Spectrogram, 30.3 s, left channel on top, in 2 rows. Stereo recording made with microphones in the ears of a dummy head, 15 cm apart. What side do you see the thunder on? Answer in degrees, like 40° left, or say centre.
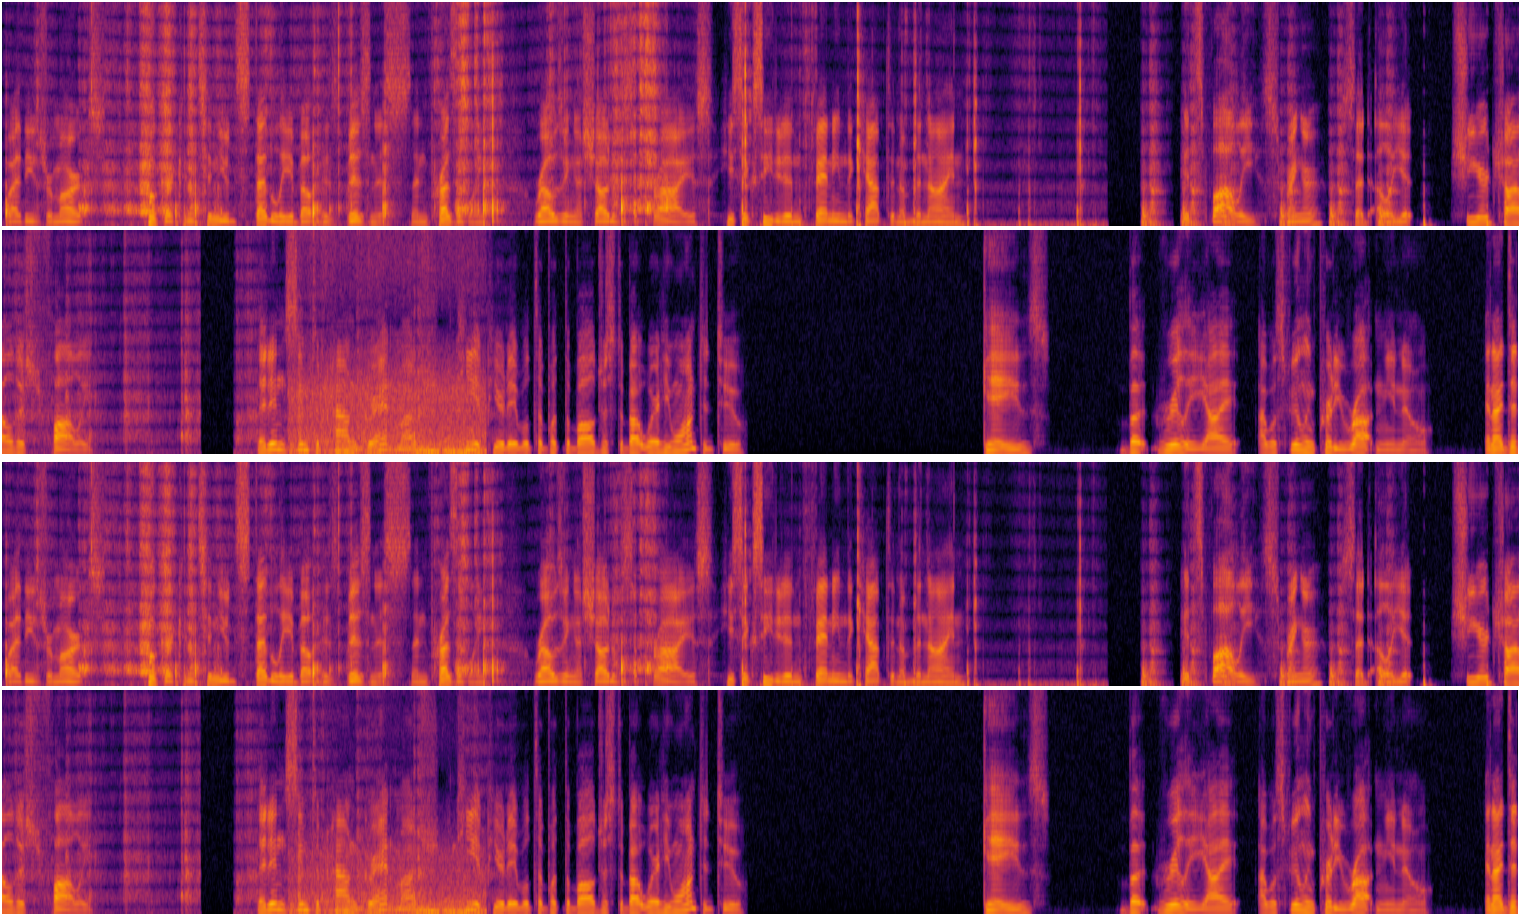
60° left.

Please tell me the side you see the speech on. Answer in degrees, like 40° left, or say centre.
centre.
